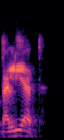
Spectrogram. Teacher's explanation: ellos saben que lo que se están produciendo es una lateral, ¿verdad? Una L.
